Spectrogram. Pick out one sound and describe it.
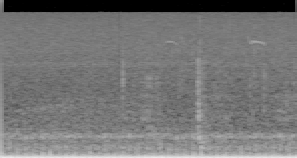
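Liquid trickles from a dispenser into a glass.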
